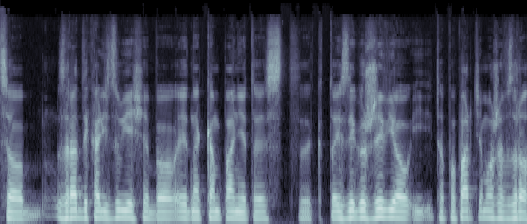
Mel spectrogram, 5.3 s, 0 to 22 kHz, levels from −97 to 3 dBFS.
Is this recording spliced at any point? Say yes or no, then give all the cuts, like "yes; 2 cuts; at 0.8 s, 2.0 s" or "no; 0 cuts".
no; 0 cuts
